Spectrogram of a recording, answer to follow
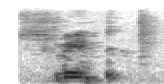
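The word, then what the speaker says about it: Tswett: Okay, it is given by 1903 में श्वेट, that is T silent है यहाँ पे, तो श्वेट साइंटिस्ट ने ये दिया था क्रोमैटोग्राफी टेक्निक.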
